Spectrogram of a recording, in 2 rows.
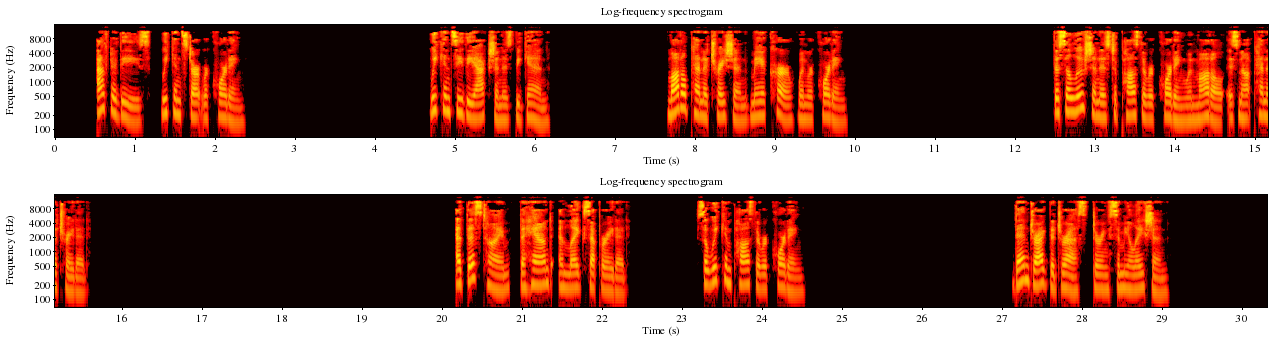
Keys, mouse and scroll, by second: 1.0 click, 9.0 middle click, 9.1 scroll down 1, 9.2 right click, 9.4 right click, 9.7 right click, 9.8 scroll down 1, 9.9 middle click, 9.9 middle click, 9.9 right click, 10.1 right click, 10.4 right click, 10.5 right click, 10.6 click, 11.3 shift+q, 11.7 click, 12.1 right click, 12.2 right click, 12.6 shift+c, 13.9 right click, 14.2 right click, 14.4 scroll down 1, 15.2 right click, 15.6 right click, 16.5 scroll down 1, 16.9 scroll up 2, 17.0 right click, 17.1 right click, 17.2 right click, 17.2 scroll down 1, 17.6 scroll up 1, 17.7 middle click, 17.9 right click, 17.9 right click, 18.0 right click, 18.1 right click, 18.1 scroll up 1, 18.6 right click, 19.1 right click, 23.3 click, 25.5 right click, 26.7 click, 27.1 scroll down 1, 27.3 right click, 27.4 right click, 27.5 click, 27.7 right click, 27.8 right click, 28.4 right click, 28.4 shift+q, 28.4 right click, 28.6 space, 28.6 click, 29.0 click, 30.2 click.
